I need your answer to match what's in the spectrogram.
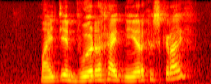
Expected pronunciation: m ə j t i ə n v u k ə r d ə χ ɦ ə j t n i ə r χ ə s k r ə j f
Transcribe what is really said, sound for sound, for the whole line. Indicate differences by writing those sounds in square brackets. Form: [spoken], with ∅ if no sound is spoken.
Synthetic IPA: m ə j t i ə n v u [∅] ə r d ə χ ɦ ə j t n i ə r χ ə s k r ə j f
